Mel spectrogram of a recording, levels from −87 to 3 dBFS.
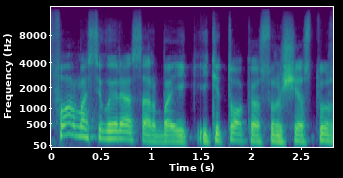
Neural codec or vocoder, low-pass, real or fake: autoencoder, 48 kHz, 32 numbers a frame, DAC-VAE, trained on Japanese speech; 14.4 kHz; fake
